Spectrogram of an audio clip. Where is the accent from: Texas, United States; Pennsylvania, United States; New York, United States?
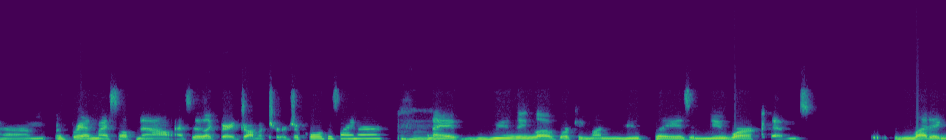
Texas, United States; Houston; I grew up in Houston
